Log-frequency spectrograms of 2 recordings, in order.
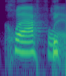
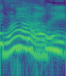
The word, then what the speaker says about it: Claflin: Claflin. – Victoria Claflin. C-L-A-F-L-I-N.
